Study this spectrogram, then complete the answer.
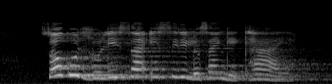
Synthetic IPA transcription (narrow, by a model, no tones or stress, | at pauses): sok̬uɮulisaʔisililɔsaŋʱɛkʰaːja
